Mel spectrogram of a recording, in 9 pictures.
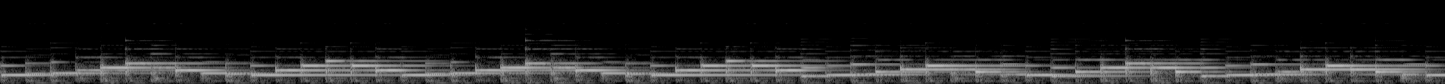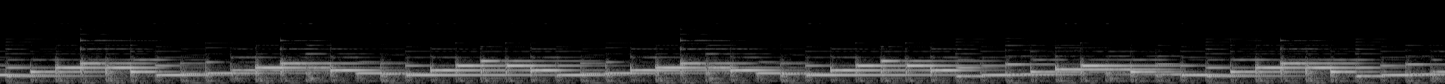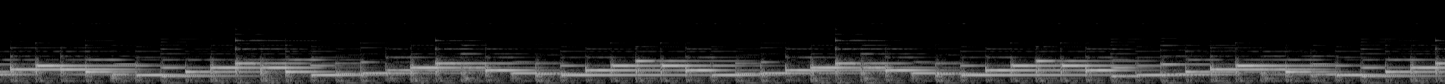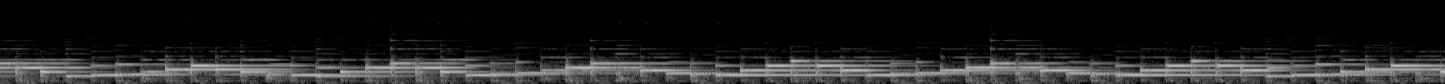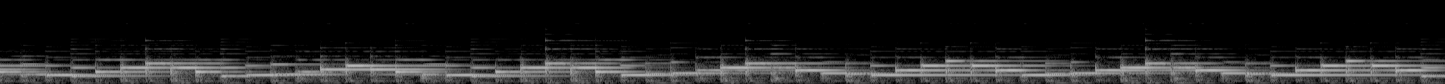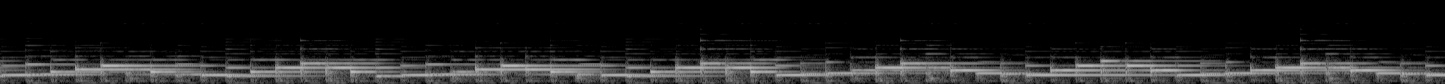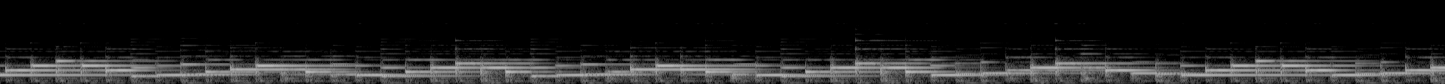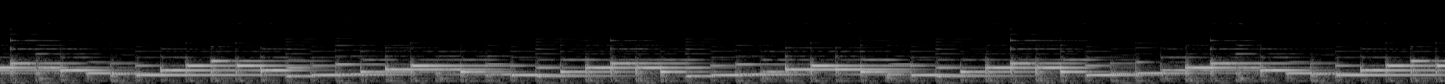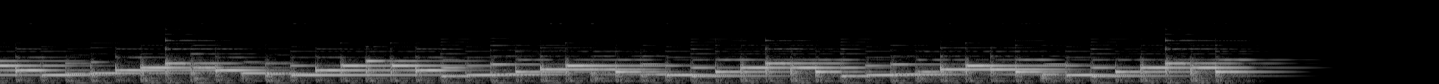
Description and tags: Piano loops 052 octave up long loop 120 bpm
120, 120bpm, bpm, free, loop, music, Piano, reverb, samples, simple, simplesamples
